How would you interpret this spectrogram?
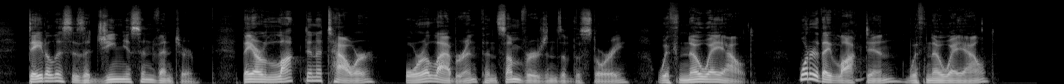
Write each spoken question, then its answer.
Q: What are they locked in with no way out?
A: They are locked in a tower or a labyrinth with no way out.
